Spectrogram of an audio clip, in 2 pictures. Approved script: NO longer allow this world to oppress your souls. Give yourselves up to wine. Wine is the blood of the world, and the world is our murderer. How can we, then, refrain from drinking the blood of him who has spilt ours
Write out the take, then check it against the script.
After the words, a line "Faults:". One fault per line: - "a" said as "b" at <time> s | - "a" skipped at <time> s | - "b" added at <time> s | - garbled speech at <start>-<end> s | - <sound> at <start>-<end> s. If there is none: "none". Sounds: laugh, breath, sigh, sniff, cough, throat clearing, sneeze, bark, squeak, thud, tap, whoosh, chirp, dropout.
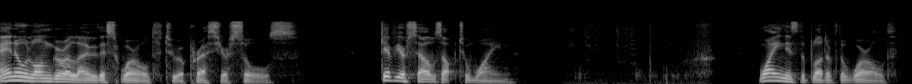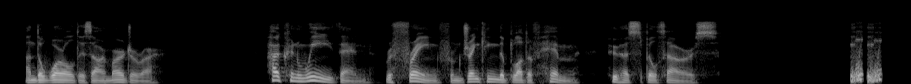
and NO longer allow this world to oppress your souls. Give yourselves up to wine. Wine is the blood of the world, and the world is our murderer. How can we, then, refrain from drinking the blood of him who has spilt ours
Faults:
- "and" added at 0.0 s
- breath at 5.6-7.2 s
- laugh at 17.6-17.9 s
